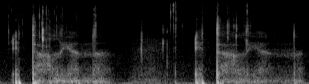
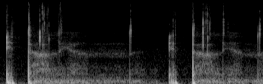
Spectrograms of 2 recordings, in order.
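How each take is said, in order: Both takes have the same delivery.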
